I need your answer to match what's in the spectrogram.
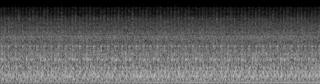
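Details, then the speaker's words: VW Golf Mk5 GT TDI diesel, first start after fitting an aftermarket turbo: rough idle clatter with continuous hissing puff, something blowing near the turbo at the back; engine light on; leak source suspected, not confirmed. "I'm going to let it sit and it's blowing from somewhere."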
